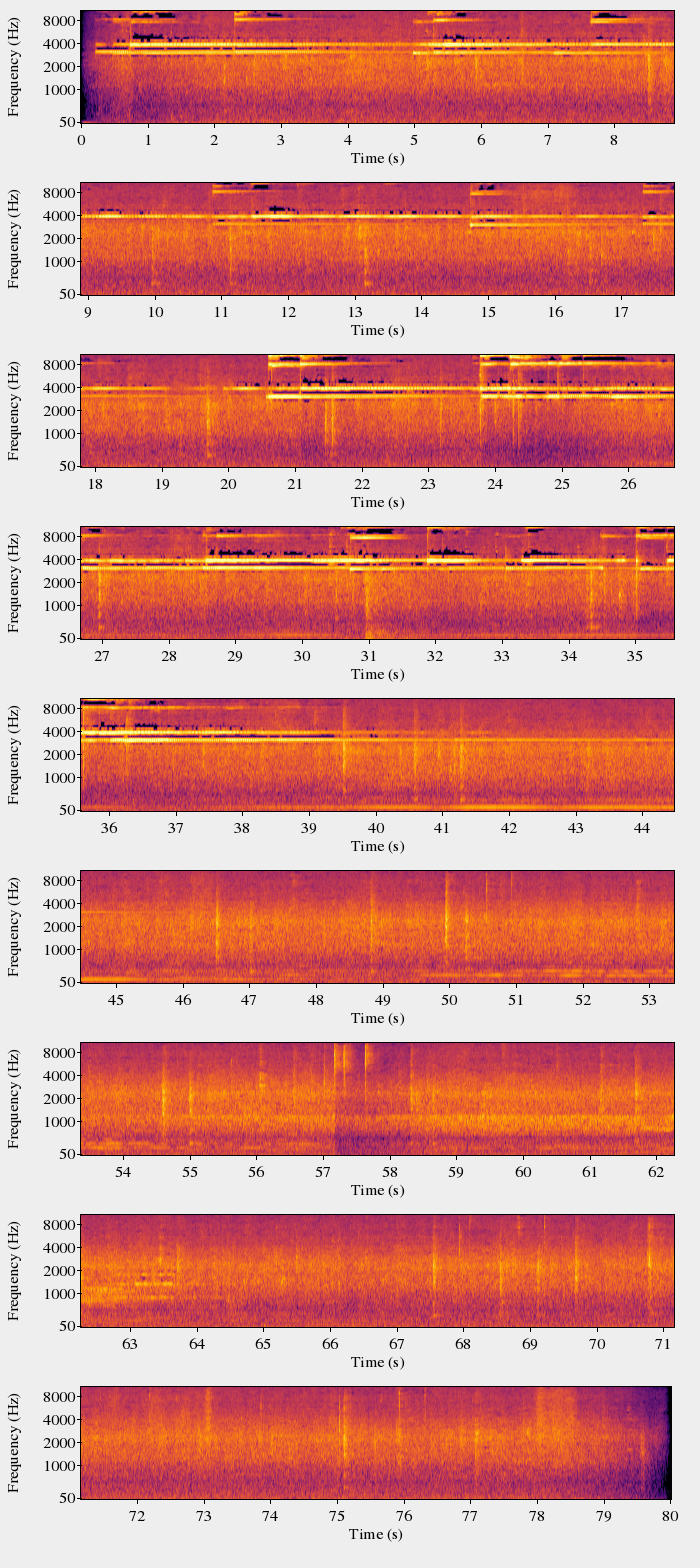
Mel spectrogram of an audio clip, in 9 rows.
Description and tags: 13.11.2010: about 15.00. my office at my place. tenement on Gorna Wilda street in Poznan. sound of window bells in the end audible are plane and ambulance sounds.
